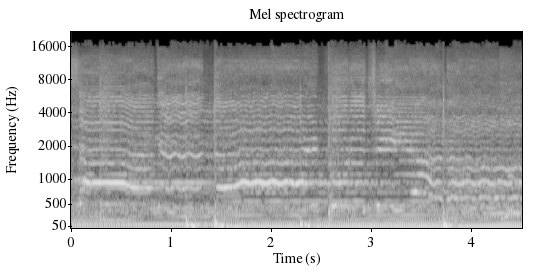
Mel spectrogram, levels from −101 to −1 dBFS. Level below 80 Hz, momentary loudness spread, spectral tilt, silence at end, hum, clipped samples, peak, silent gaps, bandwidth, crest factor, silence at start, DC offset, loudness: -22 dBFS; 3 LU; -3.5 dB/octave; 0 s; none; under 0.1%; -4 dBFS; none; 18 kHz; 12 dB; 0 s; under 0.1%; -17 LUFS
